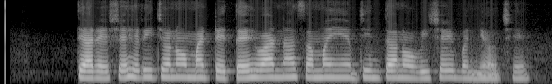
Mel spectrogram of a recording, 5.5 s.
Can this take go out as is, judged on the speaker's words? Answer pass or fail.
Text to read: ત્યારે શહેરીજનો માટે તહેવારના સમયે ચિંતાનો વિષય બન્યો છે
pass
